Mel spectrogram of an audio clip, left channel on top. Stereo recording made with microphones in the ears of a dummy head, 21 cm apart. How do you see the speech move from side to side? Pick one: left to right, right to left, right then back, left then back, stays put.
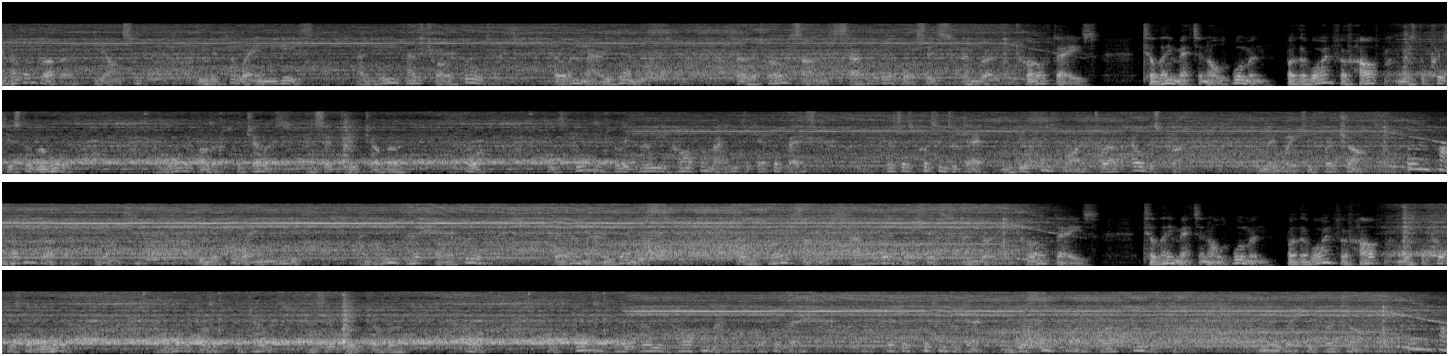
stays put.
